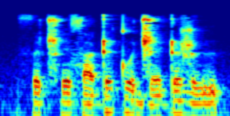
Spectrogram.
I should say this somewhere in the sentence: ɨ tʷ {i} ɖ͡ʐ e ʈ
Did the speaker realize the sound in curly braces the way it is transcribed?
yes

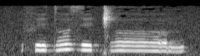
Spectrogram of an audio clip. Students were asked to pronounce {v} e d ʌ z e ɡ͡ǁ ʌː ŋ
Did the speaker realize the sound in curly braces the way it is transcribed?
no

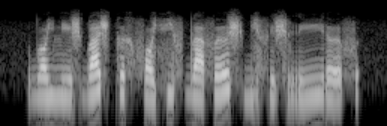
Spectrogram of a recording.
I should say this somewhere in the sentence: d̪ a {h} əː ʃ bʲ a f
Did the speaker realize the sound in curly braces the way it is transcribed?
no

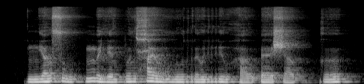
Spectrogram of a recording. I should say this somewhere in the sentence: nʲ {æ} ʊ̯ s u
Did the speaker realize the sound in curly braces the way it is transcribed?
no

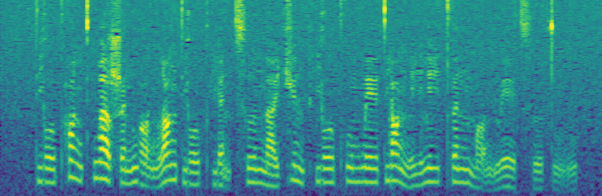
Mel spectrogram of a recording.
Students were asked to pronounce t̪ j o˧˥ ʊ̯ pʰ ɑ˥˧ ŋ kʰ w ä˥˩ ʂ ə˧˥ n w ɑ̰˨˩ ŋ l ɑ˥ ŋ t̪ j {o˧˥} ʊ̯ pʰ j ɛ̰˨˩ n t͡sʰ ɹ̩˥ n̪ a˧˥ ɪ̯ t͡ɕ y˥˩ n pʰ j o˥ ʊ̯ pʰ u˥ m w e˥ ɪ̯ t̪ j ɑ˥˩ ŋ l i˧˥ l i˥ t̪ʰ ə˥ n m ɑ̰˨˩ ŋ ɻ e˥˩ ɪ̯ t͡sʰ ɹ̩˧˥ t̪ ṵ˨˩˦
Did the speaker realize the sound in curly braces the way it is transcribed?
yes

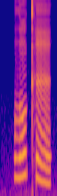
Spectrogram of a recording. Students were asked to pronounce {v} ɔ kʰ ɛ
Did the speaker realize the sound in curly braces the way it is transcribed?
no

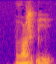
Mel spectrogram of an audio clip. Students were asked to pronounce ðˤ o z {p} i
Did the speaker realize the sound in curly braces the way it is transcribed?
no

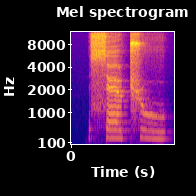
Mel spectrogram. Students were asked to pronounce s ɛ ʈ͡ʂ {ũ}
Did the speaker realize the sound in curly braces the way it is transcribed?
no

